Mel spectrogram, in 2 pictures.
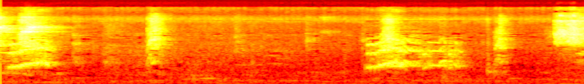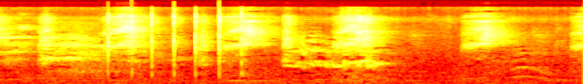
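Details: Ornate lorikeet making noisy, hissing screeches and rapid scratchy chatter in uneven bursts, with short ticking sounds between calls.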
